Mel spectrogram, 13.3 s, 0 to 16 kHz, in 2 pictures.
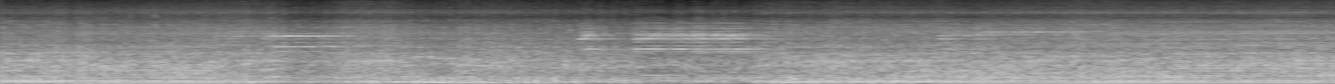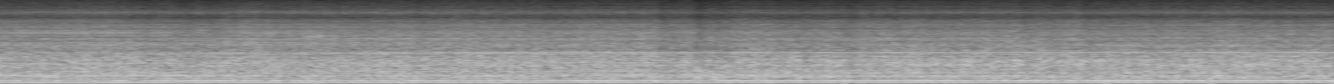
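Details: TVS Jupiter 113 scooter idling with a busy, uneven mechanical clatter over the exhaust note; abnormal engine noise, cause not yet clear.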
